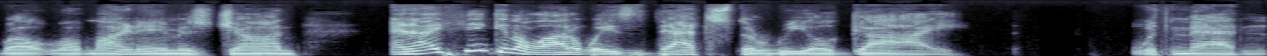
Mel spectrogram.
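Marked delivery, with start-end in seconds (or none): 0.0-1.5 mock-dejected tone, slower. Retelling a man's remark, imitating a dejected tone. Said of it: "he very dejectedly said".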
